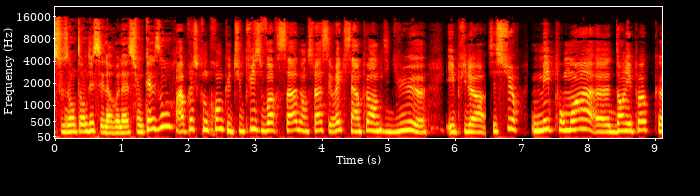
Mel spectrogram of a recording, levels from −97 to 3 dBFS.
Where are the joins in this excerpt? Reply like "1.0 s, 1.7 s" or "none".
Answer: 1.8 s, 6.5 s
